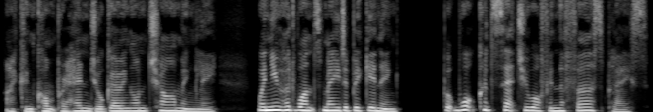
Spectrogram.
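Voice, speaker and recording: A woman's voice: medium pitch, moderate pace, mellow, no room sound, studio quality, natural voice. A woman voicing a playful, teasing, spirited young lady in a classic novel audiobook.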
